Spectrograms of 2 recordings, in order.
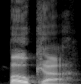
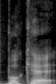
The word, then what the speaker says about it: bokeh: Zappa Blues demands you say it bokeh. Yeah, I hate this. It's not. First off, it's not. It's bokeh, and it's a Japanese word, to refer to the out of focus or blur of an image.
